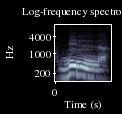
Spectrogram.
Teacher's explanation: lafzul jalalah dibaca dengan nipislah kerana huruf sebelumnya berbaris bawah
